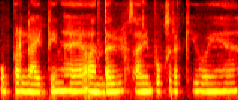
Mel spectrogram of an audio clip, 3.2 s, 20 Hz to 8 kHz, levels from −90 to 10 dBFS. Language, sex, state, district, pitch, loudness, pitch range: Hindi, female, Delhi, New Delhi, 205 Hz, -16 LUFS, 200-210 Hz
